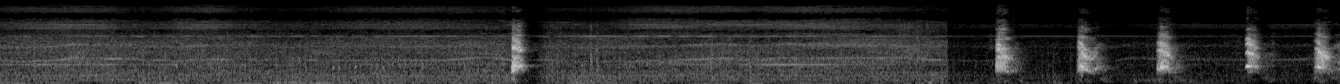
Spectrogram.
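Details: Shiba Inu dog on a rainy morning, 21 May, around half past seven: one sharp bark, then a quick run of five short, sharp barks near the end, over a steady mechanical hum.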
